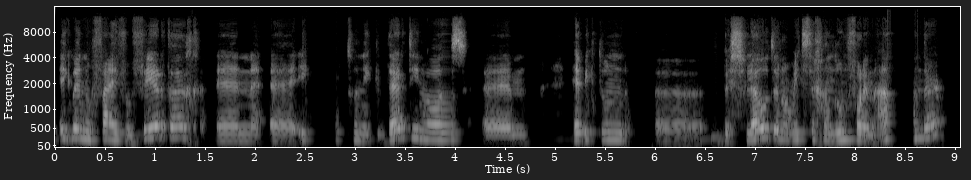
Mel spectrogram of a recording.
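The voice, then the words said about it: Argentine accent speaking Dutch. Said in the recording (Dutch): “ik kom zelf uit Argentinië, dat hoor je zeker in mijn accent”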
